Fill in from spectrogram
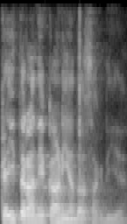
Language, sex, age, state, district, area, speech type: Punjabi, male, 30-45, Punjab, Faridkot, urban, spontaneous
